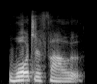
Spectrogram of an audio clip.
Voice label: "waterfowl", Indian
